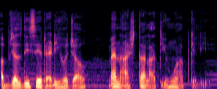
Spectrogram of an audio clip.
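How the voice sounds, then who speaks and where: A man's voice: fairly low pitch, normal speed, vocal fry, darkish tone, faint music behind. A man voicing a cheeky, bossy young bride who teases her husband. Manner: bossy, teasing.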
